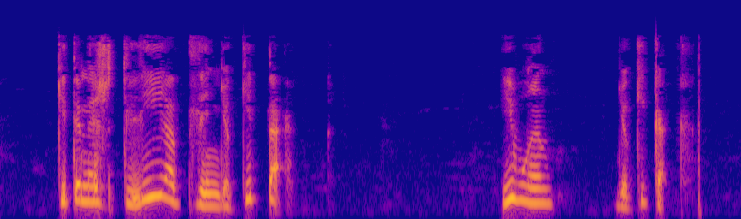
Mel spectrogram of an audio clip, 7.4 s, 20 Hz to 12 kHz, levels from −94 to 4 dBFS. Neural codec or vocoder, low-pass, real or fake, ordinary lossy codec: none; 7.2 kHz; real; AAC, 32 kbps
